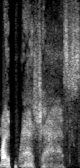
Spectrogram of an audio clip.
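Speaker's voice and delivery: breathy, slobbering whisper, all breath. Imagining how a fan will sound on seeing the lunchbox: Gollum voice. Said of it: "he'll sound like Gollum".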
